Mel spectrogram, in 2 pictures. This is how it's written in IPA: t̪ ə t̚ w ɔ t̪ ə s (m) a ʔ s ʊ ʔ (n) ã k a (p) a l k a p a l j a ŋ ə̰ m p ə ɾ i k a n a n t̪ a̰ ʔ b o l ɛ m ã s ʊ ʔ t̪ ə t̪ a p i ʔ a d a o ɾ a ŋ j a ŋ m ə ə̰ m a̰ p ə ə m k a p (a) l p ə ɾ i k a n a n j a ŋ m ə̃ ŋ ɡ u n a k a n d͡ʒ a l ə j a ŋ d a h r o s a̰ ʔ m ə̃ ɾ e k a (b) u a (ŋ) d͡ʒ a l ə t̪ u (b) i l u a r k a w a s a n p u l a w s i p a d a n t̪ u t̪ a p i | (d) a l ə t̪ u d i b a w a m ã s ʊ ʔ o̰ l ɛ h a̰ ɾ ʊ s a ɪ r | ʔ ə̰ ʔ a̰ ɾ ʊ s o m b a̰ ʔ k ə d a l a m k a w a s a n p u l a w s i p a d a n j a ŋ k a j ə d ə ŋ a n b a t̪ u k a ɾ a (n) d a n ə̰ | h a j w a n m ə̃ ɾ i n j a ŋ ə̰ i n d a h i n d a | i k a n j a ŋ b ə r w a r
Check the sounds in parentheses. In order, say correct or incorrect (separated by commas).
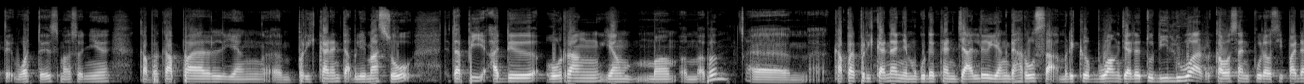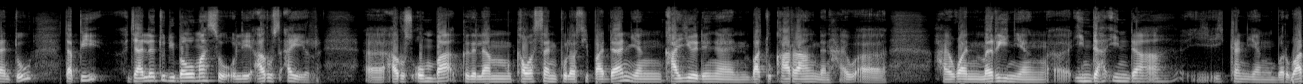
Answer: correct, incorrect, correct, correct, correct, correct, incorrect, incorrect, incorrect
